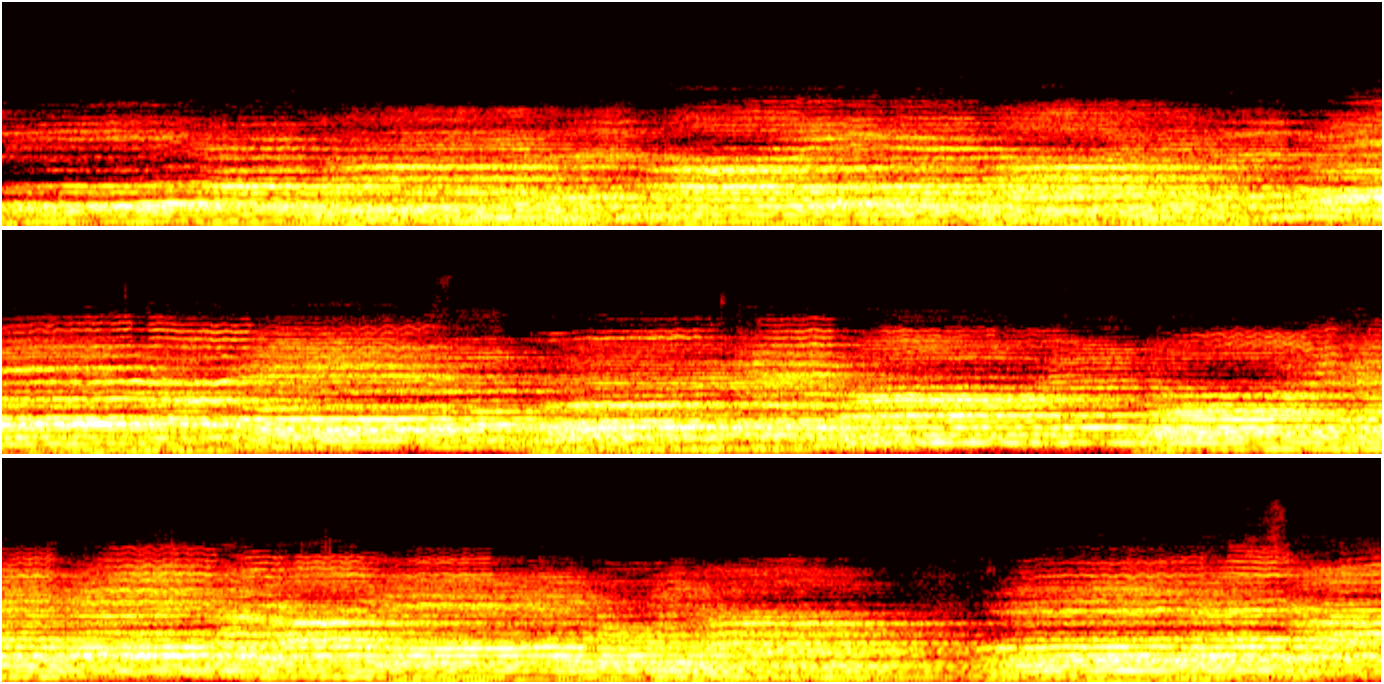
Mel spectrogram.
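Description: Mixed choir of men's and women's voices singing in long held notes, with a brief break for breath about two seconds before the end.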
